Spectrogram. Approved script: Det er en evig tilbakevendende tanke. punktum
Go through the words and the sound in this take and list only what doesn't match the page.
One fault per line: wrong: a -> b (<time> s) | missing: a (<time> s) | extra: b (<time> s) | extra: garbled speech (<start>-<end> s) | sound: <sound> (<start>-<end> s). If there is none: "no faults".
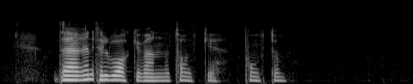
missing: evig (0.9 s)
